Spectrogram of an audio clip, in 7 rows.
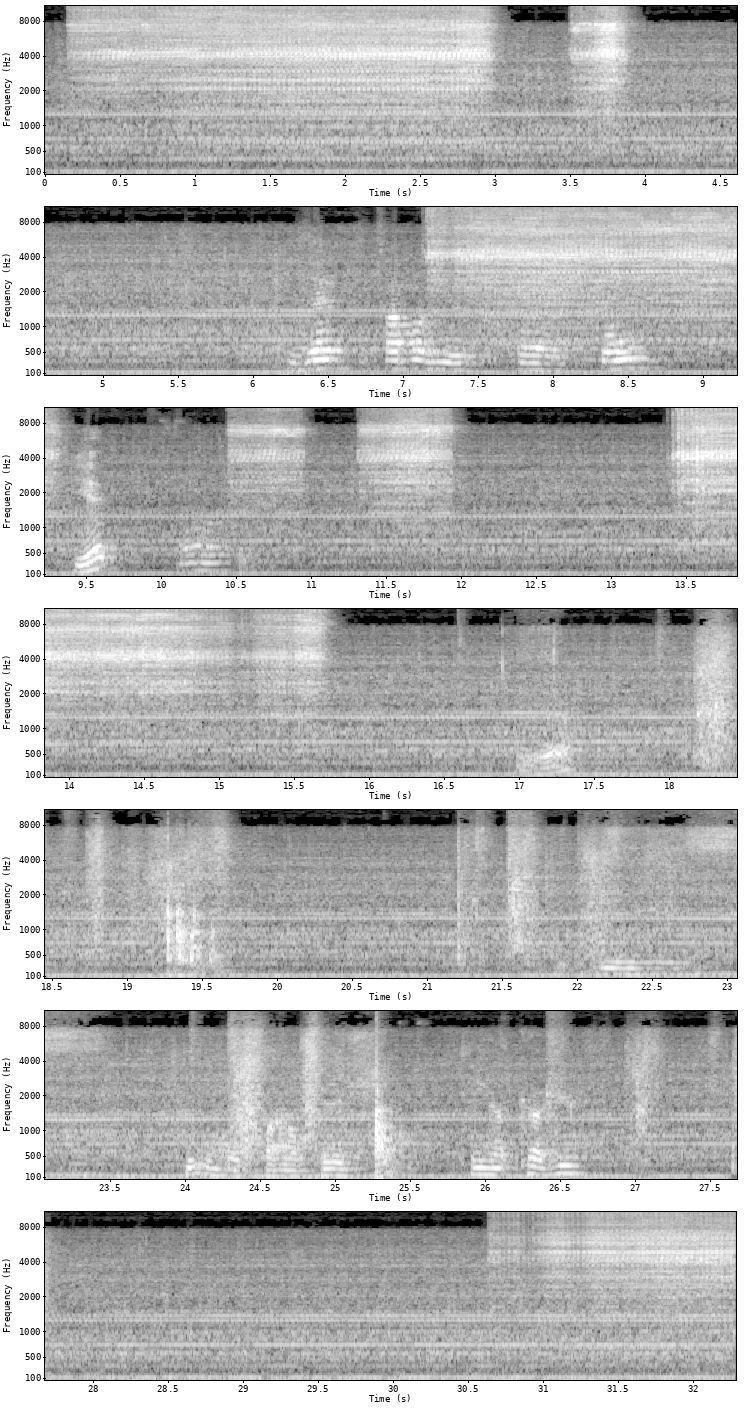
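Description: Small wood lathe running steadily, with a hand turning tool cutting into the spinning wood in three bursts of hissing scraping, at the start, about 8 seconds in and about 14 seconds in.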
